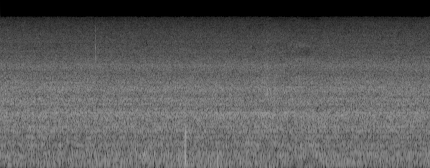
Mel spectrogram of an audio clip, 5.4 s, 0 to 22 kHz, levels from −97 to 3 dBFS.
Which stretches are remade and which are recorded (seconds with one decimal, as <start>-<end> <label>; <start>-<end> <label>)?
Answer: 0.0-3.3 recorded; 3.3-4.0 remade; 4.0-5.4 recorded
